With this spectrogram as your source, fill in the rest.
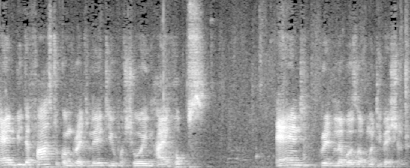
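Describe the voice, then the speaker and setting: With an African accent, a man talks at a fairly quick pace and medium pitch with ordinary pitch variation, amid noticeable background noise and audible room echo. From Kenya. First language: not English. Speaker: motivational speaker. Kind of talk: public speech. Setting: library event with audience.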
